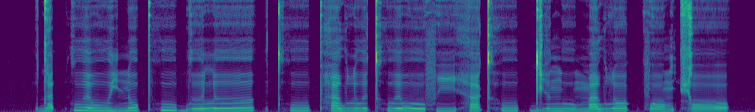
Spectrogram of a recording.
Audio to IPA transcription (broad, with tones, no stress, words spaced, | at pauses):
da˧˩t̚ku˥˨ə̯ʋuː˧˩j no˥˨pʰuː˥˨bɤː˩˧ lɤː˧˥ | t̪ʰuː˧pʰa˧w lu˩˧ə̯kʰu˩˧ə̯ ʋoː˩ fiː˩˧ha˩kʰuː˧p̚ di˩˧ə̯ŋuː˧˩ ma˧wlɔː˥˨k̚ fɔː˧˩mt͡ɕɔː˧˩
